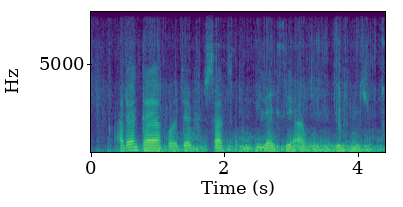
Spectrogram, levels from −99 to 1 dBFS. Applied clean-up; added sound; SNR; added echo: neural mask model RNNoise.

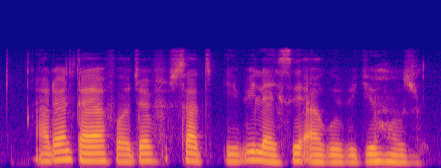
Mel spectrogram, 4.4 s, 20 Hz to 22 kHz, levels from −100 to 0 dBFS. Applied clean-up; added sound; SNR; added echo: none; none; none; none.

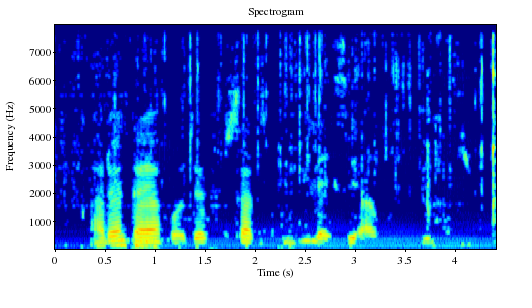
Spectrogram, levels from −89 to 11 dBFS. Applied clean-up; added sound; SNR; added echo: classical method spectral subtraction.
